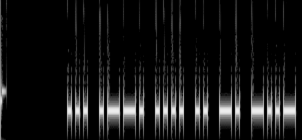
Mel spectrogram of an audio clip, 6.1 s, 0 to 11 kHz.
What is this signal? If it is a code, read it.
Morse code, heard as a keyed tone, about 15 wpm, 700 Hz. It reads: SPHINX
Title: Pangram Challenge v2 - 15wpm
